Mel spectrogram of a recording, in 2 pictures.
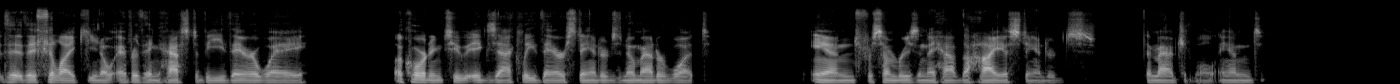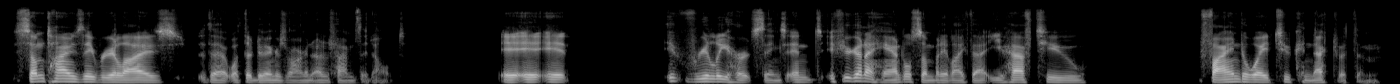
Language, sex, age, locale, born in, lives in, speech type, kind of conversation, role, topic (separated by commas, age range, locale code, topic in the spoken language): English, male, 20-24, en-US, United States, United States, conversation, unstructured, none, Why do some people refuse to compromise in a disagreement?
